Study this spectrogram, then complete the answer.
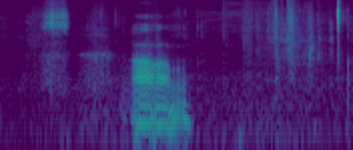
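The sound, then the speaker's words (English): Crinkly rustling of stiff coffee-dyed tracing paper being handled, with a short crackle followed by a louder, longer crumple and then softer scattered rustles. “Tracing paper that I coffee dyed.”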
